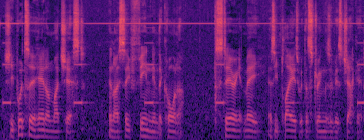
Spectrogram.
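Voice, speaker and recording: An actor playing a badly injured, weary man, narrating his ordeal in halting fragments over heavy noise in an audio drama. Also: lowish voice, steady tone, lightly acted. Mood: sorrowful, tender. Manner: halting, broken into short fragments. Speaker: narrator and lead character. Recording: loud noise behind the voice.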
